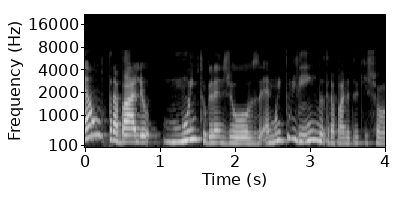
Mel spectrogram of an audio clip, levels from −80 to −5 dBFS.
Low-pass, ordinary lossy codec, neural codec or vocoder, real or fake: 7.2 kHz; none; codec, 16 kHz, 4 kbps, X-Codec, HuBERT features, trained on balanced general audio; fake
